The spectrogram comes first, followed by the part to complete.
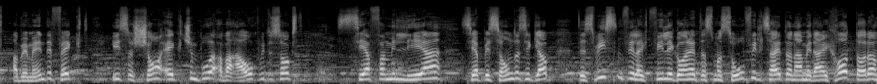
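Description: With clear music in the background, a man speaks at a very fast pace with ordinary pitch variation, the sound dry with no echo. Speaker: TV reporter. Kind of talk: reporter presentation and interview questions. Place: bar. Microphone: handheld.

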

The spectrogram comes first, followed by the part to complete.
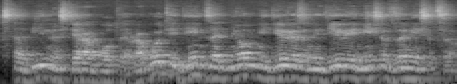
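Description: A man speaks at a moderate pace. Audible room echo surrounds the voice. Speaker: massage teacher. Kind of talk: lecture. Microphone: camera far.

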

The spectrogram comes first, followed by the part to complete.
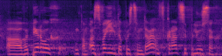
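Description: Fairly quick speech with ordinary pitch variation, audible room echo and light background noise. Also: woman. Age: 20s. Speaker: TV presenter candidate at casting; TV presenter. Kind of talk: job interview / casting. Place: stage. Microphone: handheld.

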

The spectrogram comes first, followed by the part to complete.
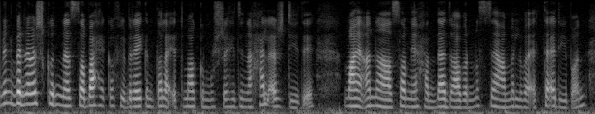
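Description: A woman talks at a fairly quick pace with ordinary pitch variation. Her loudness swings widely. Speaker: TV presenter. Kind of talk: TV show hosting and storytelling. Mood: warm, smiling. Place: studio. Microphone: lapel.

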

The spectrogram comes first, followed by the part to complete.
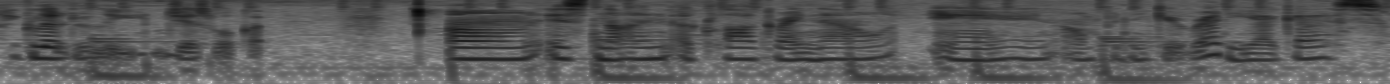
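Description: A woman's raspy, put-on character voice at a fairly slow pace with hardly any pauses, over clear background noise. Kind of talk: casual vlog.

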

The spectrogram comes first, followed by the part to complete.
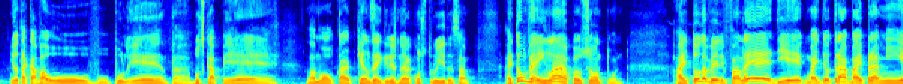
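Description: Against a quiet background, a man with a high pitch speaks at a moderate pace in an animated tone, his pitch swinging very widely. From Brazil. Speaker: comedian with Tourette syndrome. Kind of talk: casual chat. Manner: sudden vocal tics from Tourette; animated, laughing. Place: studio. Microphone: studio mic.

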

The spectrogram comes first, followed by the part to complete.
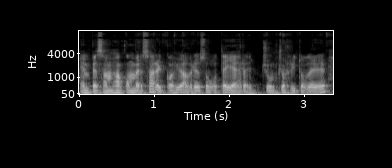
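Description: The speech comes at a very fast pace. The voice is somewhat breathy. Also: man. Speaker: santería practitioner and YouTuber; religious advice vlogger. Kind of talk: casual advice monologue. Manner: hesitant with many fillers. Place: home room. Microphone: earbuds.

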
